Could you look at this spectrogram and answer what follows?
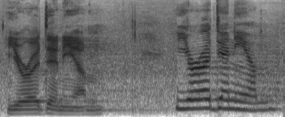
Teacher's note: Second syllable, that second vowel. It's a schwa.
